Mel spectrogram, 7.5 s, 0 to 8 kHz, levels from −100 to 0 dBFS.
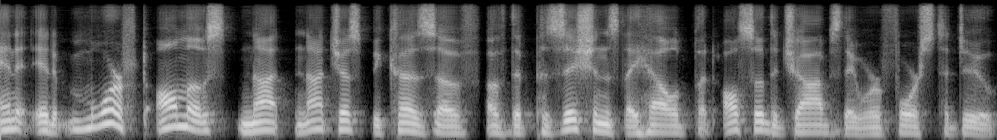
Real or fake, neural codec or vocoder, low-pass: fake; codec, 16 kHz, 0.7 kbps, FocalCodec; 7.2 kHz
